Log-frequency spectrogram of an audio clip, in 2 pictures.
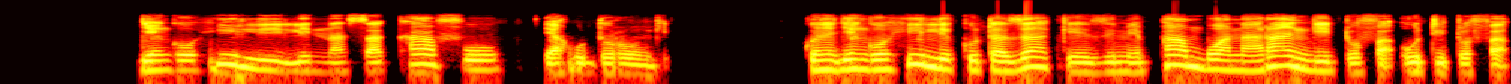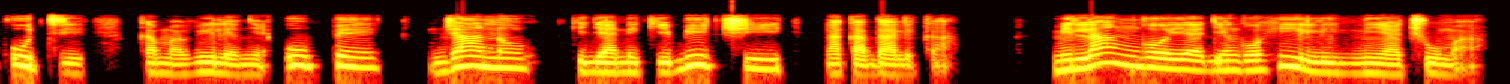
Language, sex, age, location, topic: Swahili, male, 18-24, Mombasa, government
